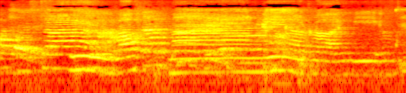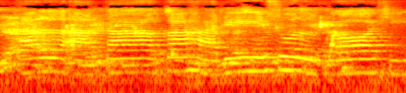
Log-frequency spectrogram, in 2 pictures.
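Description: A young girl reciting the Qur'an from memory in a melodic chant, phrase after phrase with short pauses for breath.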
